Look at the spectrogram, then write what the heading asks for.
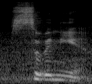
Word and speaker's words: souvenir: The R is optional, but if you're going to pronounce it, it has to be a half R, like the ka.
